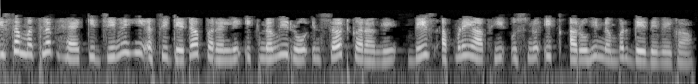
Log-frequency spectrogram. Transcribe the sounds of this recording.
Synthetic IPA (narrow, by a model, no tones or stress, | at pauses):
ɪsd̪aːmət̪ləbɦɛːkɪd͡ʒɪʋẽːɦiːəsĩːɖeːʈaːpəɾənləiːʔɪknəʋĩːɾoːʔɪnsəɾʈkəɾãːŋɡeːbeːsəpɳeːaːpɦiːʔʊsnũːʔɪkaːɾoːɦiːnə̃mbəɾd̪eːd̪eʋeːɡaː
